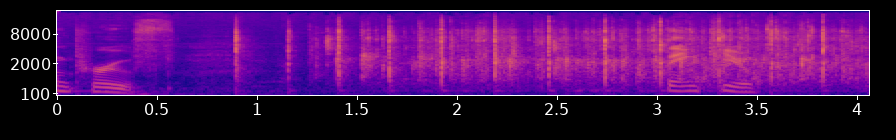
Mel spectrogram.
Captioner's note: applause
